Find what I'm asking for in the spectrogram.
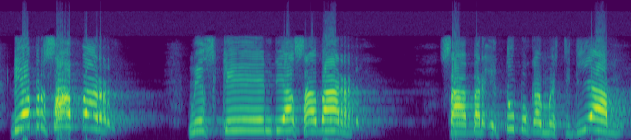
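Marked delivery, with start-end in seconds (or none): none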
